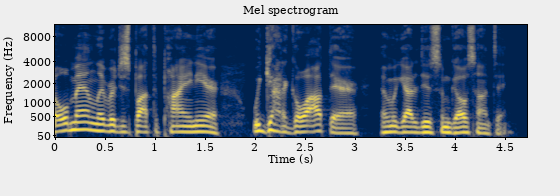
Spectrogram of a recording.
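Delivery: plain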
